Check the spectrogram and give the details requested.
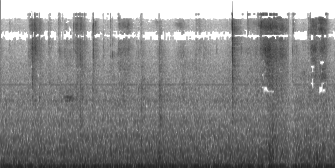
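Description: Close-up chewing of a raw napa cabbage leaf, soft irregular crunches over a steady low hum, with one sharper click past the middle.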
